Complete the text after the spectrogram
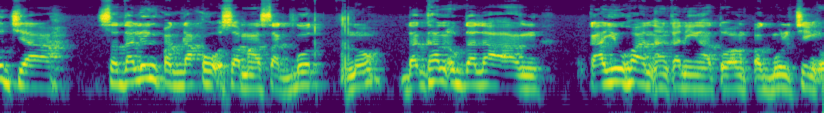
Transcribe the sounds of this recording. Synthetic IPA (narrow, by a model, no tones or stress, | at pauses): ʊʃa | sɐd̪alɪŋpɐɡ̚lɐkoʔsɐmɐŋasɐɡ̚bʊt̪̚no̞d̪aɡhanoɡ̚d̪ɐlaʔɐŋ | kɐʔɐjuːhanɐŋkɐniːŋat̪oʔɐŋpɐɡ̚mʊlt͡ʃɪŋ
